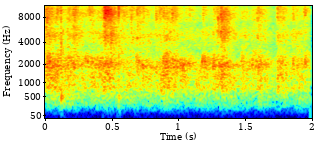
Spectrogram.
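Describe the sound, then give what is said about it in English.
Audience applause after a panel discussion, just before a Q&A session: dense, continuous clapping, loud and even throughout the short clip. “I think we need to give these guys a round of applause for their honesty and their openness, Jenny, Chris and Jill.”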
